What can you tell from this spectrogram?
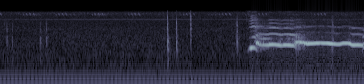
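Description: Crickets chirping in a steady rhythm, about three chirps a second. About three seconds in a woman's voice calls out in one long, drawn-out call that falls at its end.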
